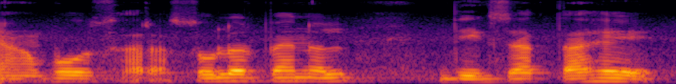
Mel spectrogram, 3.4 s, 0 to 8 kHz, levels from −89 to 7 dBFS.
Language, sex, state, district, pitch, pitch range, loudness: Hindi, male, Arunachal Pradesh, Lower Dibang Valley, 110 Hz, 105-120 Hz, -17 LUFS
